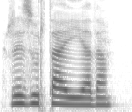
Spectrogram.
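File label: "resurtaiat", Sardinian, female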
